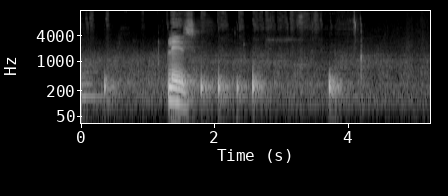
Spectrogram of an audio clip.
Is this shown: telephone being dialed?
no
